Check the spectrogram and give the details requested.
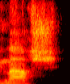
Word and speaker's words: marches: Je marche, tu marches, il marche. Note that all 3 are pronounced E, even the one with the S, because it's a silent S.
